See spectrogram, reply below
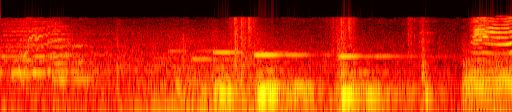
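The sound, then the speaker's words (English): A cat meows, a couple of drawn-out, wavering cries at the start and end, with soft thumps and rustling in between and no talking. “Thank you, kitty.”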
